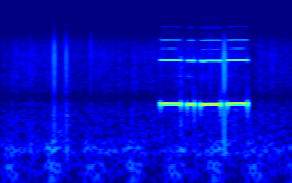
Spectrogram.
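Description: Morse code signal for the letter Y, sent as a steady beep tone. It is keyed as one long element, one short and two long, clear and loud over faint background noise.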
